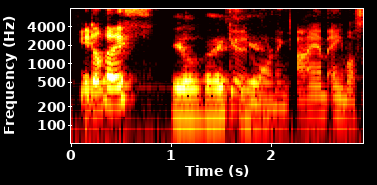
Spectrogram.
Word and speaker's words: Edelweiss: The W probably sounds like a V. Edelweiss.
